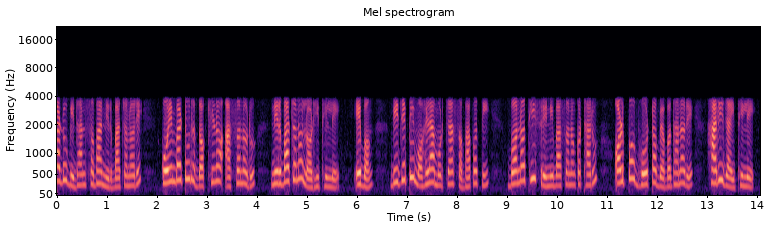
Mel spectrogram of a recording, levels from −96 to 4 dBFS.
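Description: No technical faults occur in this speech, which comes over an ordinary telephone line with nothing above about 3.8 kHz.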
